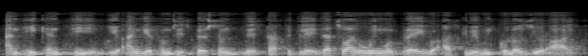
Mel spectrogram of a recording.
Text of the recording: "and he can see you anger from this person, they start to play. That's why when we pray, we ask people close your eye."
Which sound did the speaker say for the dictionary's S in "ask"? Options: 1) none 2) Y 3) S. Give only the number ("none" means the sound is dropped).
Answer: 3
